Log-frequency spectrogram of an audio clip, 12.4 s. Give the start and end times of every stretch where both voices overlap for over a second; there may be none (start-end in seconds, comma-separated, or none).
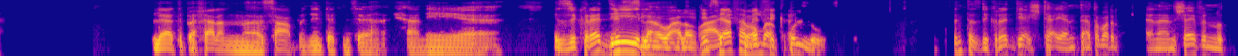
6.1-8.0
